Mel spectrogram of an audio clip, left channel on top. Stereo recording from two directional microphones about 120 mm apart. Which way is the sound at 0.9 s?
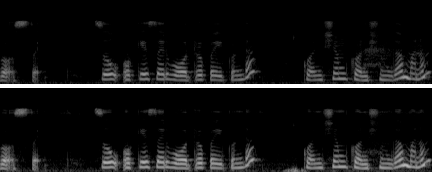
35° right (ahead or behind).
